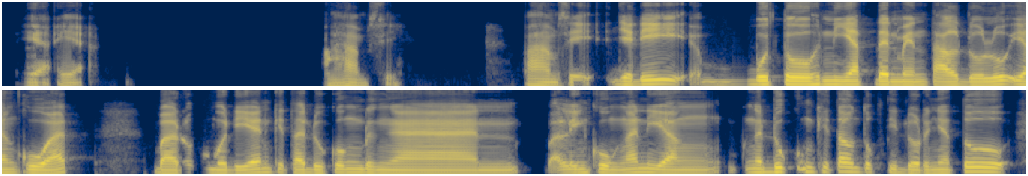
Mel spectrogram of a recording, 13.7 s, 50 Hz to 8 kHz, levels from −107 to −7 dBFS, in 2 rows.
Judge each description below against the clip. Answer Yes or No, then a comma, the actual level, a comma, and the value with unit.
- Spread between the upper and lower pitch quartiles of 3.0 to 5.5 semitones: No, narrow, 2.6 semitones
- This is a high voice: No, low, 115 Hz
